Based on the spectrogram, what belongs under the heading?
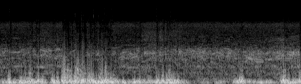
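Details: Large flock of geese recorded on 8 April 2021, giving dense overlapping low honks in a continuous clamour, with deep rumbling background noise throughout.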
